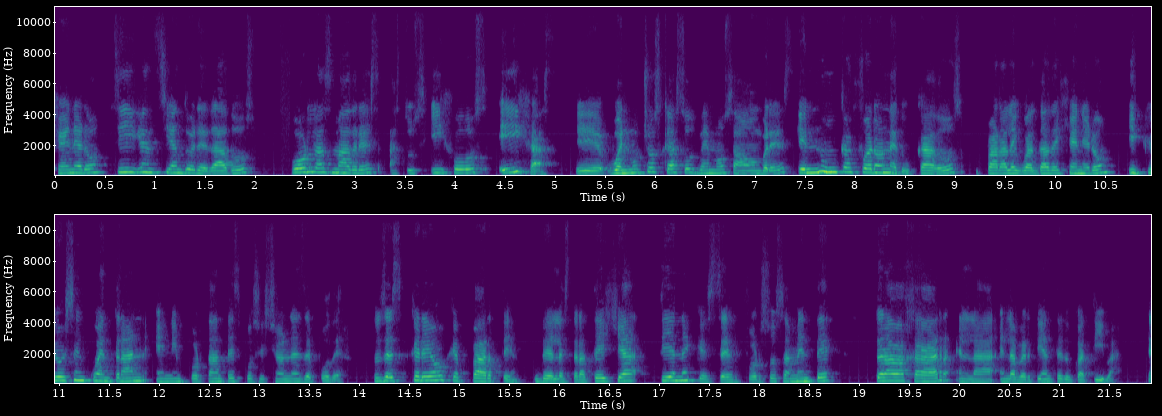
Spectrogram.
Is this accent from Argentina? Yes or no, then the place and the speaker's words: no; Mexico; O, por ejemplo, en mi país, en México, 1 de cada 4 hogares depende completamente del ingreso de una mujer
